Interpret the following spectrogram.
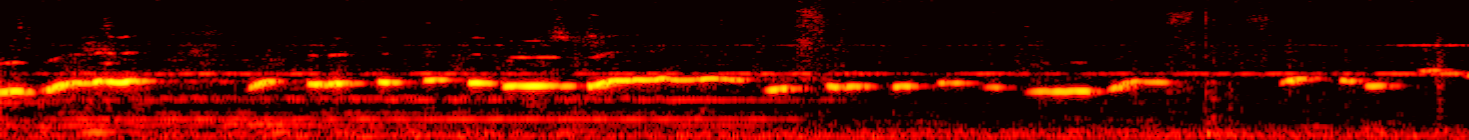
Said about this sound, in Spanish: Iba contento, hasta iba chiflando una canción.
